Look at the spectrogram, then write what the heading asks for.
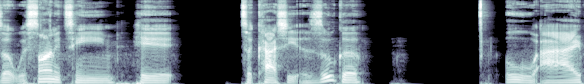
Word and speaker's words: Takashi Iizuka: But when BBC Newsbeat catches up with Sonic team head Takashi Iizuka, ooh, I pronounced his name right this time.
